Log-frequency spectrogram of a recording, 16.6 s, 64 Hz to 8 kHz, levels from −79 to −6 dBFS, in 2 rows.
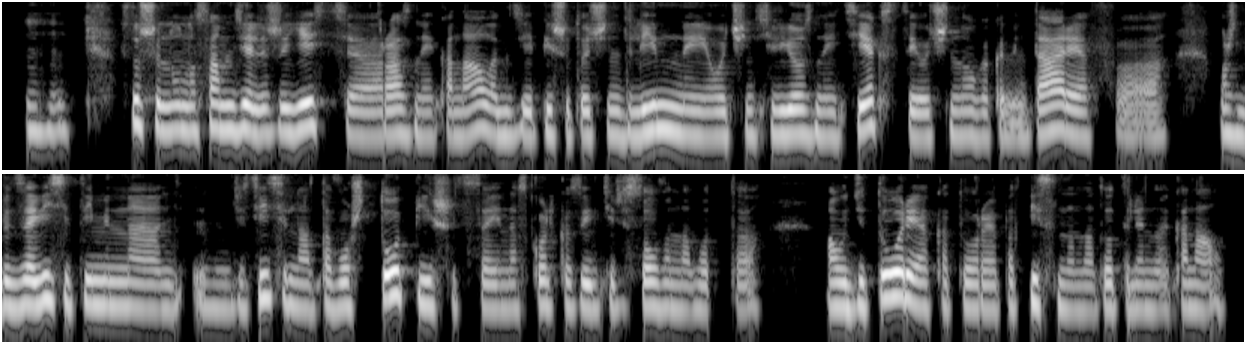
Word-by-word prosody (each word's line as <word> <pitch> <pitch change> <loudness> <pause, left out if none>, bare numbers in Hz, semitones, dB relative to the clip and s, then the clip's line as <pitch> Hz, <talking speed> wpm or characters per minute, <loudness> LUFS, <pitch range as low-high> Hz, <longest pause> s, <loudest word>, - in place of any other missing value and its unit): Мгм. 200 0 -5 0.3
Слушай, 240 -3 +3
ну, 205 +1 +1
на 200 -1 +1
самом 205 0 +2
деле 200 -3 +4
же 190 +1 0
есть, 220 +1 +3
а, 170 -1 -2
разные 180 -1 -1
каналы, 180 +4 -2
где 175 0 -2
пишут 175 0 -3
очень 175 +1 -1
длинные 185 0 +2
и - - -5
очень 175 +1 -2
серьезные 180 -1 0
тексты, 205 +1 +1
и - - +1
очень 165 +2 0
много 175 -1 -5
комментариев, 175 - +1 0.2
э, 85 -1 -5 0.4
может 185 -2 -1
быть, 180 -1 +1
зависит 195 0 +3
именно 180 -3 0 0.2
д 170 -1 -7
действительно 185 +1 -2
от 170 - -9
того, 180 0 -1
что 225 +7 +6
пишется 190 -6 -3
и 170 - -3
насколько 180 +2 -5
заинтересована 175 0 -2
вот, 160 -1 -7
э, 165 +1 -7 0.4
аудитория, 185 +4 +6
которая 170 -1 -5
подписана 180 0 -3
на 160 0 -8
тот 175 +1 -4
или 170 0 -5
иной 165 -1 -7
канал. 175 0 -6
180 Hz, 170 wpm, -24 LUFS, 170-195 Hz, 0.4 s, что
